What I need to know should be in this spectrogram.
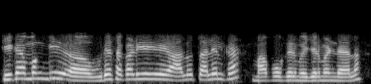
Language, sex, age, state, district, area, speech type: Marathi, male, 30-45, Maharashtra, Akola, urban, conversation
